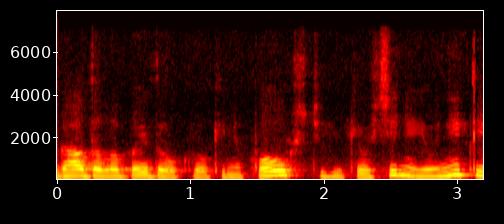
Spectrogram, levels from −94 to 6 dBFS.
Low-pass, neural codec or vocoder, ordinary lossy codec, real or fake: 7.2 kHz; none; AAC, 32 kbps; real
